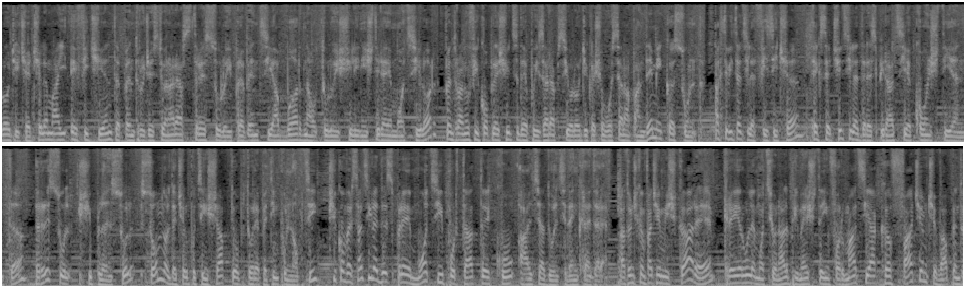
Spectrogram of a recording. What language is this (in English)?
Romanian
